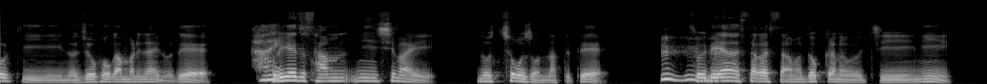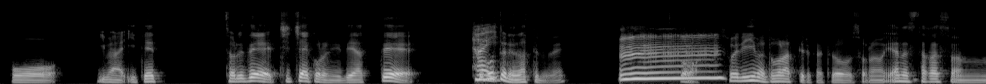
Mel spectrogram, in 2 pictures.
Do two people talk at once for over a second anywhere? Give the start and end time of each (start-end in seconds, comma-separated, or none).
none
